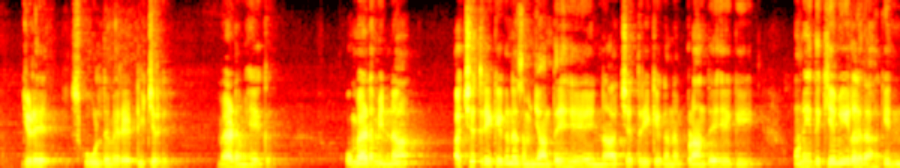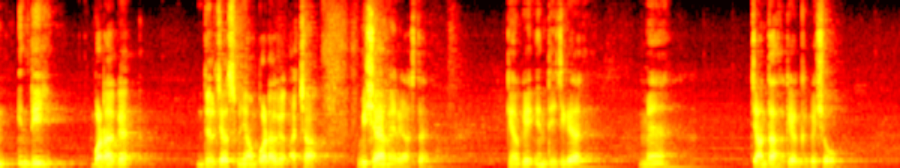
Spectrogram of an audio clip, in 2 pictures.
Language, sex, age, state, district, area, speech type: Dogri, male, 30-45, Jammu and Kashmir, Kathua, rural, spontaneous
